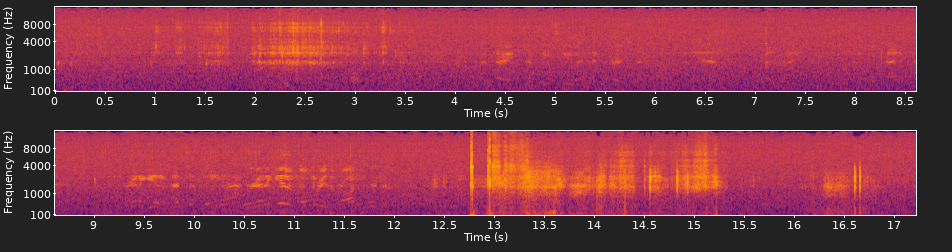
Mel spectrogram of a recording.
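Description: Wind rumbling on the microphone with faint voices in the background. About thirteen seconds in, a sharp knock followed by about two seconds of choppy splashing as the salmon is netted beside the boat.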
